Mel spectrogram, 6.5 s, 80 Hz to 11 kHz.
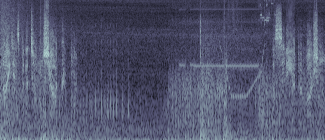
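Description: Gunfire and roaring jets in the combat flight game Ace Combat 7, over a city under martial law: sharp bursts and rattling shots with a rushing engine roar and a rising whine, dense and continuous throughout.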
